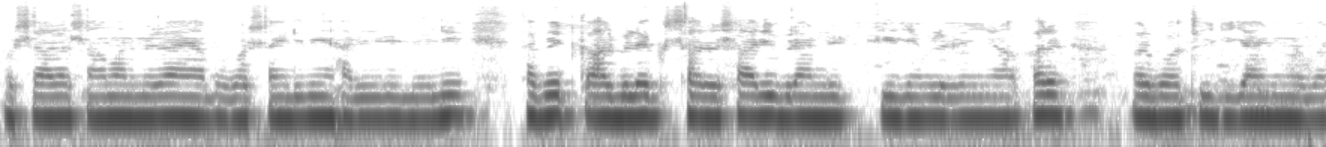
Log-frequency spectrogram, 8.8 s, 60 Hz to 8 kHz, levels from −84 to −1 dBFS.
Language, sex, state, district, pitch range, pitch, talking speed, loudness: Hindi, male, Chhattisgarh, Bilaspur, 155-165 Hz, 160 Hz, 205 wpm, -34 LUFS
